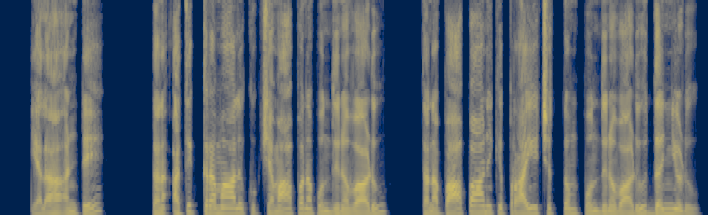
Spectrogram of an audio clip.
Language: Telugu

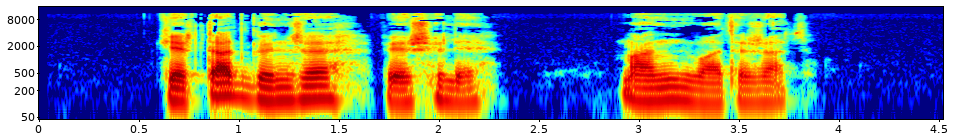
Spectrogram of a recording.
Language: Mari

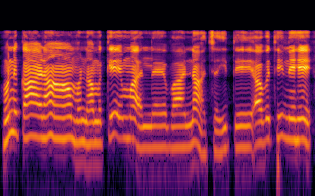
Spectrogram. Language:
Maithili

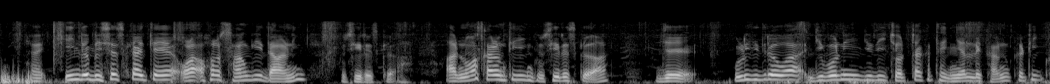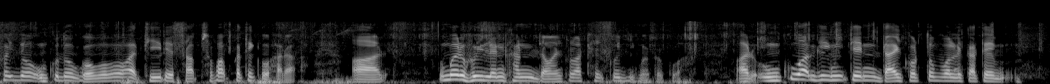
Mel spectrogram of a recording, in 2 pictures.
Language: Santali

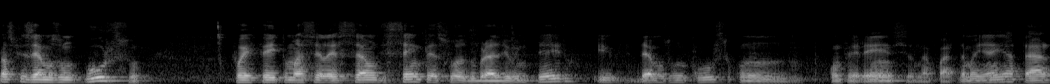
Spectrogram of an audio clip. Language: Portuguese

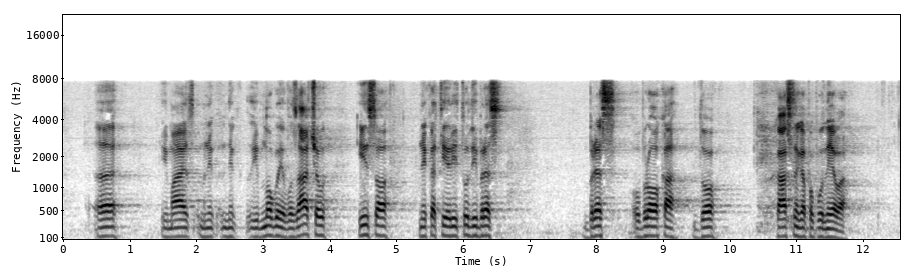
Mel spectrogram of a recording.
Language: Slovenian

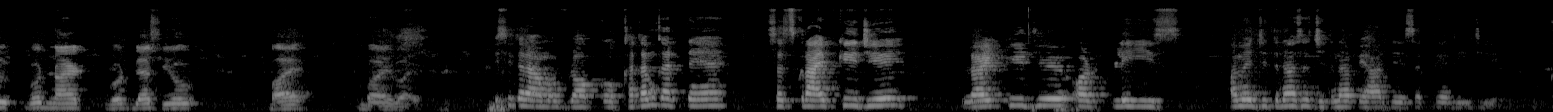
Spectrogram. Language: Hindi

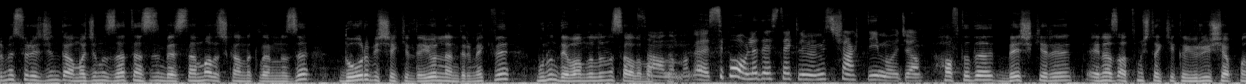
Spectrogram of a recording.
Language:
Turkish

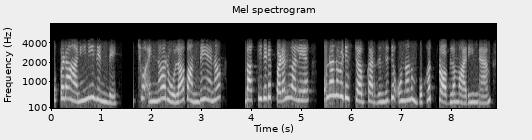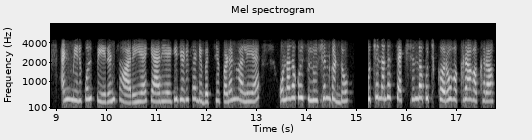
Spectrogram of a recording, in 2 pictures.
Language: Punjabi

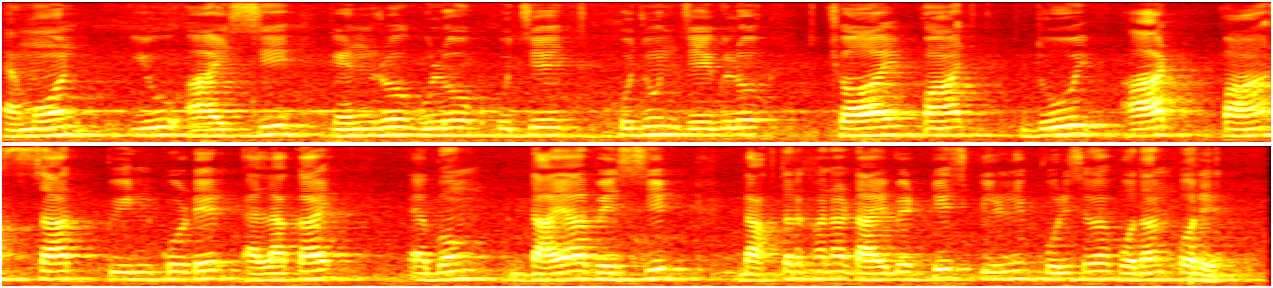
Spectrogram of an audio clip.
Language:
Bangla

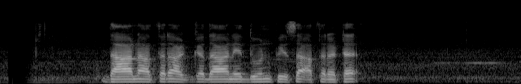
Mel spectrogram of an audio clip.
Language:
Sinhala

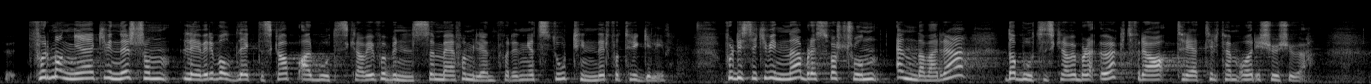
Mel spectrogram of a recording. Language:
Norwegian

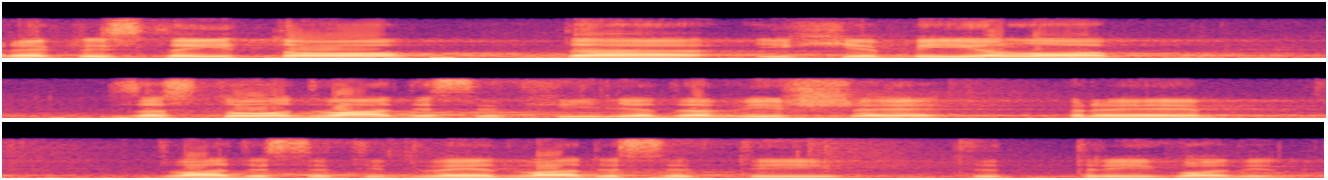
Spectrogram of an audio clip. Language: Serbian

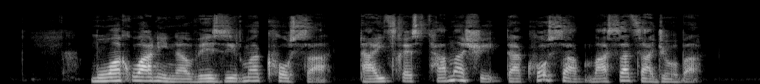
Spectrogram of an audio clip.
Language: Georgian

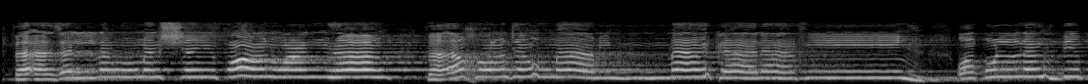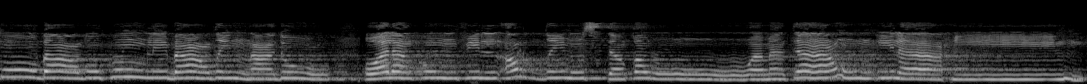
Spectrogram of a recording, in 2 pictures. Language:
Arabic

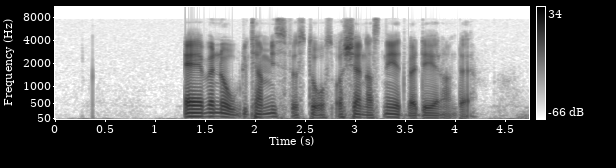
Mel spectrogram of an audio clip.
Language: Swedish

